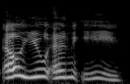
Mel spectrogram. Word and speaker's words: Lune: It's Lune. Moon is still spelled like moon, though. Because loon is French for moon.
